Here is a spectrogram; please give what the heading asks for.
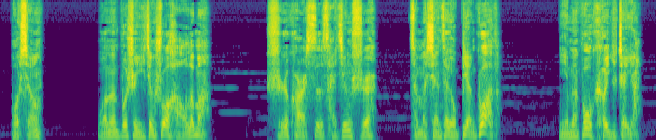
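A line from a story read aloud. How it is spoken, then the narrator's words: Flat and calm. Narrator (Chinese): 闪电三号淡淡的说道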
